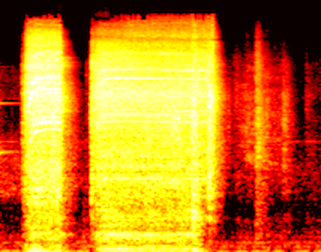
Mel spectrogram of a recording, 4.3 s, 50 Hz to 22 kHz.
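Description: A power drill fitted with a 2-inch hole cutter bores through wood for a homemade birdhouse, two loud sustained grinding bursts of roughly one and a half seconds each, separated by a short pause, followed by quieter handling noises.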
